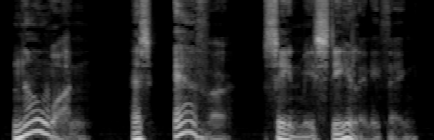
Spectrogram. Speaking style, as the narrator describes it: Silk replied in an offended tone

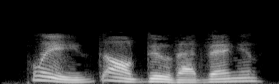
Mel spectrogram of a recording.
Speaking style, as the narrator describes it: Sparhawk replied in a pained tone

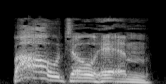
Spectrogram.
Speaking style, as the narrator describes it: Irvan shrieked

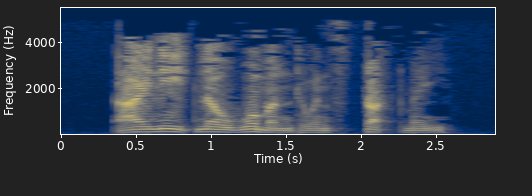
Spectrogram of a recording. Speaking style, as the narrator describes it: he said coldly

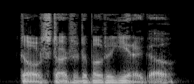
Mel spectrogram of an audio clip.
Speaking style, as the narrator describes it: Brand replied in his rumbling voice

